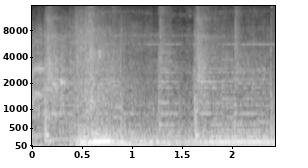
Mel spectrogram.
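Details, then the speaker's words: Toyota 1UZ V8 swap (from a 1992 LS400) newly running on a Spitronics standalone ECU: a steady, busy hum idling at about 2000 rpm, too high, before the idle is adjusted down to around 900; high idle speed. "600 700 yeah see that's at like two grand so i'll adjust that down"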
